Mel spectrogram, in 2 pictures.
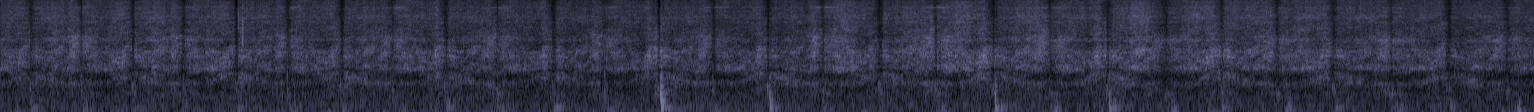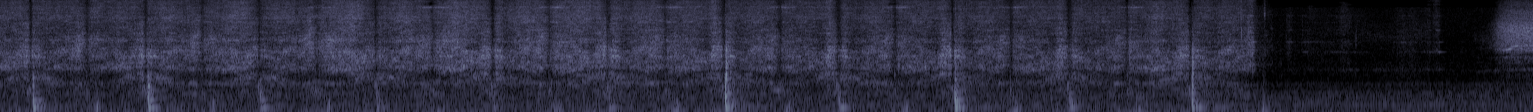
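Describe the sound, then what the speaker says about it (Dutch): Long track speed skate blade being sharpened on the fine side of a stone, a continuous close rasping scrape with regular stroke accents over about fourteen seconds before stopping. "Ik herhaal nog een keer het slijpen met de fijne kant."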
